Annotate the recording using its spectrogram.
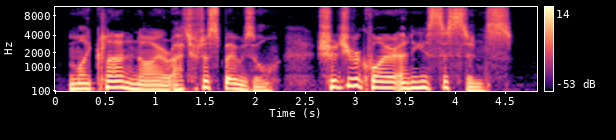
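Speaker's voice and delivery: put-on faint, slight, half-hearted British accent. Voicing a character in the story, the narrator uses a slight British accent. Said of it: "I'm like kind of doing a British accent".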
